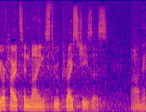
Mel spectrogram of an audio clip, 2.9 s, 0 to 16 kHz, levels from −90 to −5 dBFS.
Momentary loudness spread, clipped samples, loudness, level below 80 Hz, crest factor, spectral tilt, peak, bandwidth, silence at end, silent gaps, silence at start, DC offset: 11 LU; under 0.1%; -31 LUFS; -54 dBFS; 20 dB; -4 dB/octave; -12 dBFS; 16 kHz; 0 s; none; 0 s; under 0.1%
